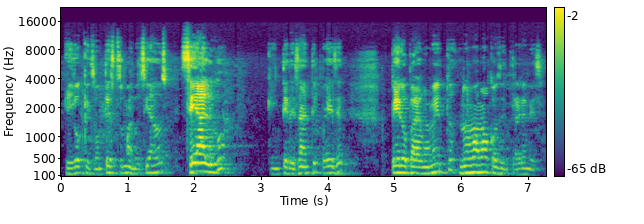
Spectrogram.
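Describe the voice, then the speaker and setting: Guy teaching bible study, keeps asking the room yes or no, reads verses real slow, slightly high voice. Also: fairly bright tone, a little hiss or hum. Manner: reads scripture verses slowly and deliberately.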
